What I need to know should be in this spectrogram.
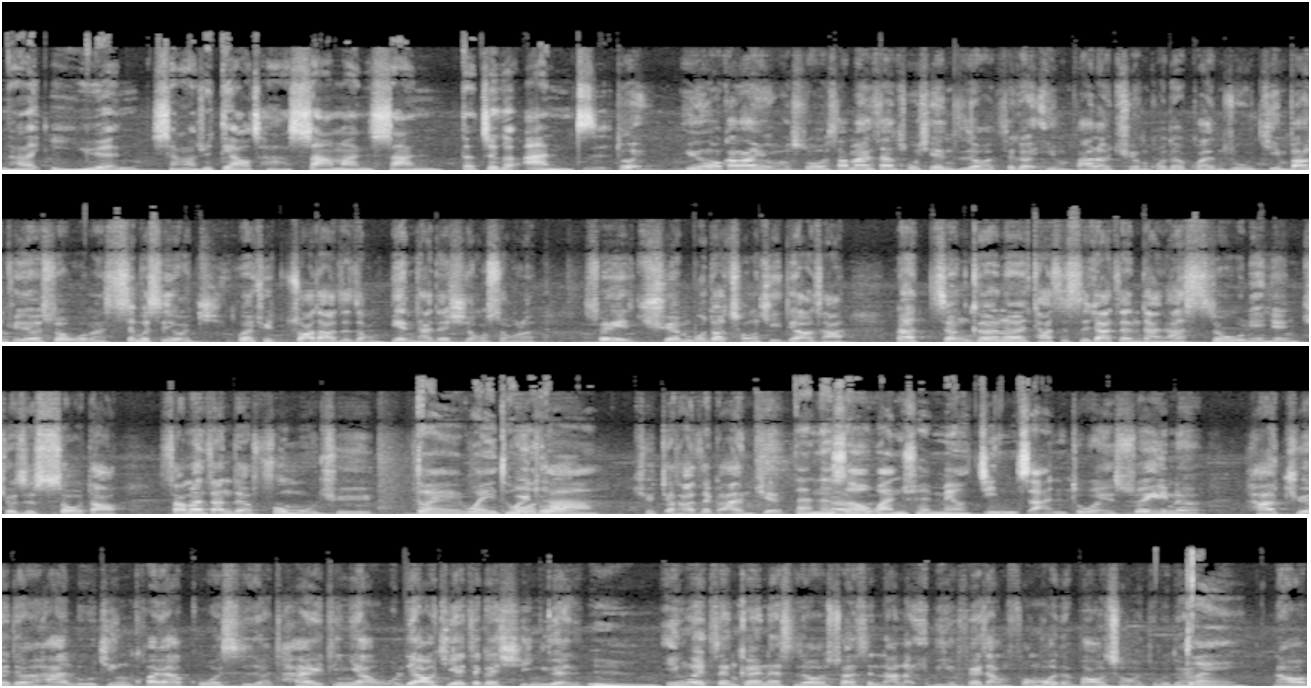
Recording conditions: busy venue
